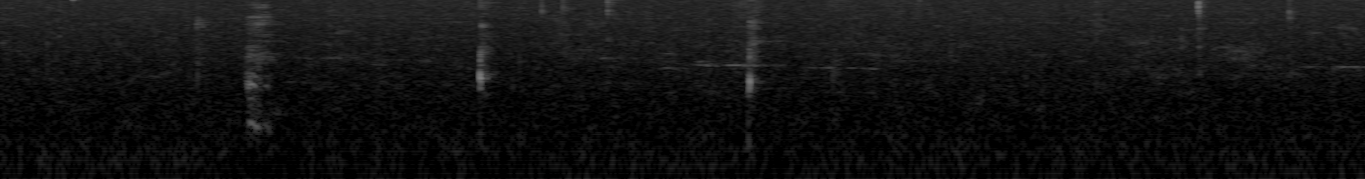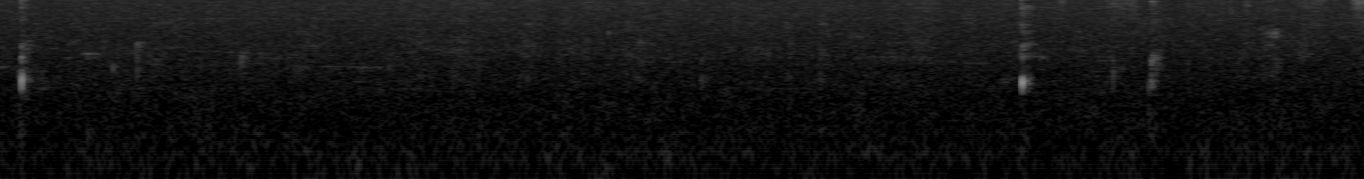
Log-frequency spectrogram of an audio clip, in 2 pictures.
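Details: Hiccups: about five soft, sharp hiccups at irregular gaps over twenty seconds in a quiet room.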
